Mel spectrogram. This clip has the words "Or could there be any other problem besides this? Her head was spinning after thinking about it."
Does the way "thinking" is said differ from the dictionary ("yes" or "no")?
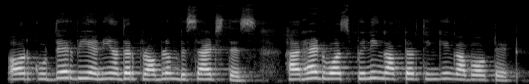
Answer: yes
